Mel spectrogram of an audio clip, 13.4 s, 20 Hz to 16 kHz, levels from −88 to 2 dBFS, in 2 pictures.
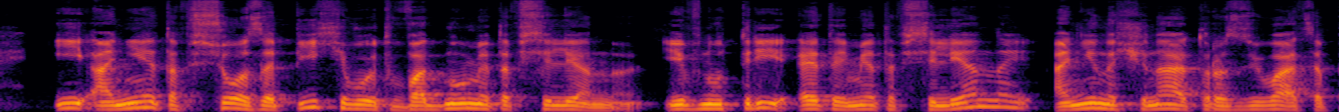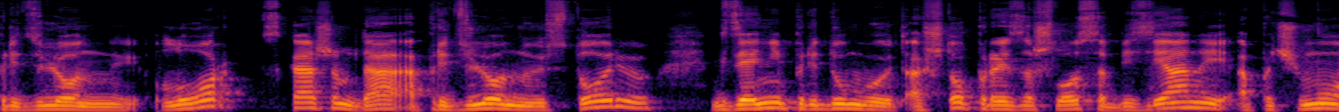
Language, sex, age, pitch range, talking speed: Russian, male, 20-39, 115-150 Hz, 140 wpm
